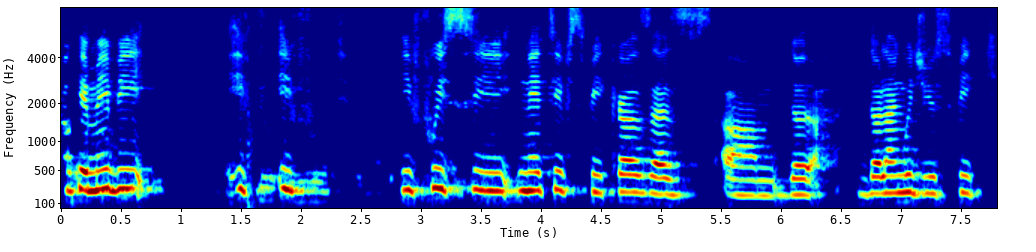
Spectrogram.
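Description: A woman in her thirties talks through a webcam from a small room at home. Her pitch sits in the middle range, and she chats casually as an interview guest. She works out her ideas aloud with frequent ums and restarts. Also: darkish tone. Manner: thoughtful, many ums and restarts. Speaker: guest, founder. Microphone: laptop webcam on video call.

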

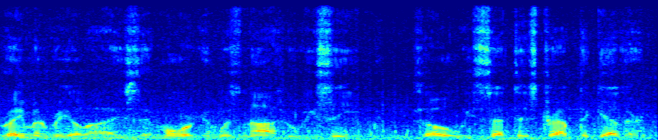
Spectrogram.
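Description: An actor playing a weary, resolute older agency director in a video game cutscene. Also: male voice, sits low, normal speed, heavy background noise, close to an everyday voice. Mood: grave, resolute. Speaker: senior commander.

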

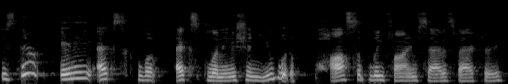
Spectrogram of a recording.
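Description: A man reading an excitable, chatty space probe in a table read over a video call, rambling off into tangents. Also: high-pitched, normal speed, creaky, slightly rough, full character voice. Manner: enthusiastic, rambling, tangent-prone.

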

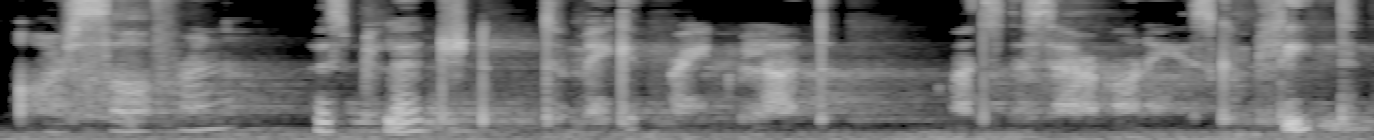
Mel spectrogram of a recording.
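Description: A young woman playing a solemn, devoted vampire acolyte in a hushed, reverent ASMR roleplay whisper. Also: on the high side, vocal fry, long reverb tail, heavily acted, rough recording. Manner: hushed, slow, reverent, deliberate. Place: indoors, small draped set.

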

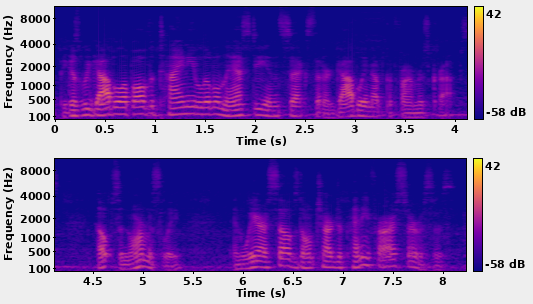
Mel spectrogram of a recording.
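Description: A man's voice: medium pitch, animated, a little fast, a little hiss or hum, voice pushed up, lightly acted. A man voicing a proud, prim female ladybug from a storybook, genteel and self-satisfied.

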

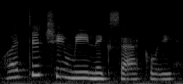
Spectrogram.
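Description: A woman voicing a tiny, childlike fairy companion in a fantasy game, squeaky, curious and worried in her questioning. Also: measured pace, a little hiss or hum. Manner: squeaky, wide-eyed questioning.

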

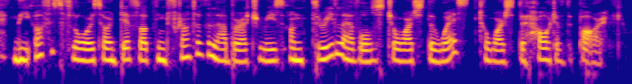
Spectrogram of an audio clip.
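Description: Mellow-voiced woman reading aloud. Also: mid-range voice, no echo. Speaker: podcast host reading an architect's text. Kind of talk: scripted reading.

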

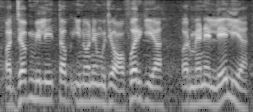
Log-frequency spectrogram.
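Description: Young male vlogger, excited and chatty, handheld camera, outdoors with steady background noise. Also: fairly high pitch, brisk. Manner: chatty, excited, addresses viewers as brother. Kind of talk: casual walking vlog. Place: outdoor cricket stadium. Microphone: handheld action camera. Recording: noisy outdoor crowd ambience.

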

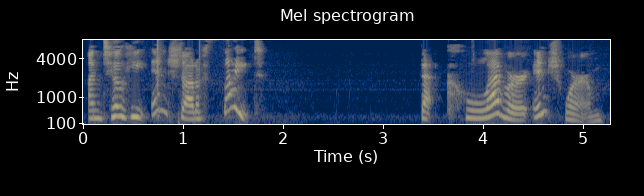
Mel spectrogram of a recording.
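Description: A woman's voice: high-pitched, huge pitch swings, takes it slowly, fairly bright tone, rough recording. A woman in her thirties reading a picture book aloud as a teacher, expressively, putting questions to small children. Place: small living room, indoors.

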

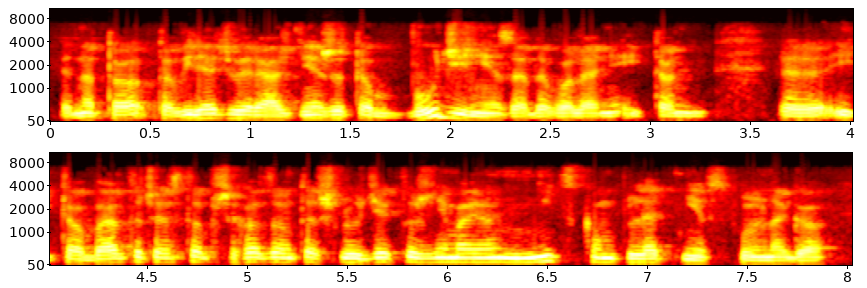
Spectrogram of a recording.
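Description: Low raspy guy hosting a political talk show, kinda halting, repeats himself. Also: mellow. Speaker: host moderating a debate. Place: indoors on a video call. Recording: dull, muffled video-call audio.

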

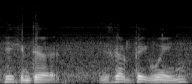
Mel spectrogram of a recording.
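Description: A man on a clifftop, talking loudly and excitedly as he comments on paraglider pilots. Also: lowish voice, a little fast, muffled recording, noisy background. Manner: loud, excited commentary on flyers. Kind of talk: casual chat.

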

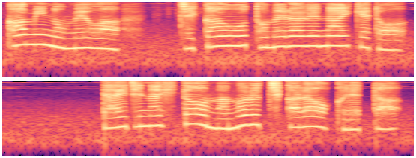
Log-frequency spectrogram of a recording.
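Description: A woman voicing a small undead girl in a video game, gentle and forgetful, speaking in halting, deadpan, soft phrases. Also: sits high. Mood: flat, drowsy. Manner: halting, deadpan, soft-spoken with frequent pauses. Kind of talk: scripted video game character voice lines.

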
